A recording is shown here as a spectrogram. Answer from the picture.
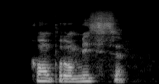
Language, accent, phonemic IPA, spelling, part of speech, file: French, Canada, /kɔ̃.pʁɔ.mis/, compromisse, verb, LL-Q150 (fra)-compromisse.wav
- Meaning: first-person singular imperfect subjunctive of compromettre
